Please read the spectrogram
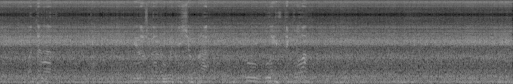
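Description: Steady engine and road noise inside a Mercedes-Benz car's cabin at highway speed, with the windshield wipers sweeping washer fluid across the glass.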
